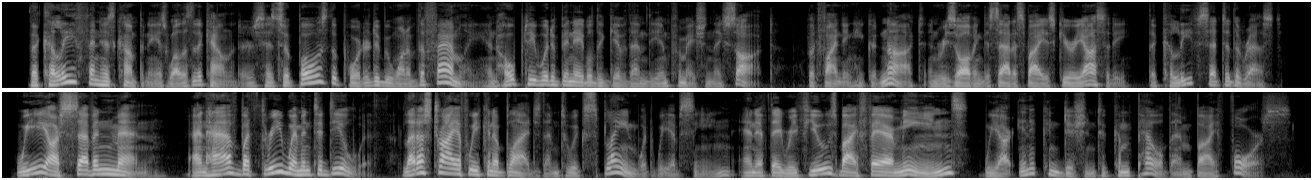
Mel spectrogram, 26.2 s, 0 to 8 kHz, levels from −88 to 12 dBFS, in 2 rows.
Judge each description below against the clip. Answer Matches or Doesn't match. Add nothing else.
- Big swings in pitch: Matches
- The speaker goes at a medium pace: Doesn't match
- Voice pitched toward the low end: Matches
